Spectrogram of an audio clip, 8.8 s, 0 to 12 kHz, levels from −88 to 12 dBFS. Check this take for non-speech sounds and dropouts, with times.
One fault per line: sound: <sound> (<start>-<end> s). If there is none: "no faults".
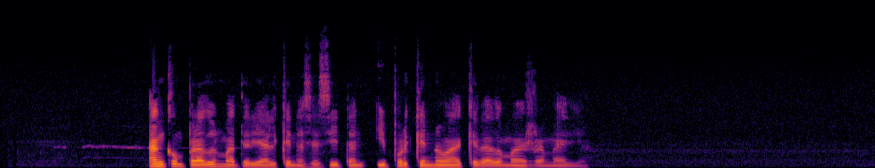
no faults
